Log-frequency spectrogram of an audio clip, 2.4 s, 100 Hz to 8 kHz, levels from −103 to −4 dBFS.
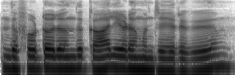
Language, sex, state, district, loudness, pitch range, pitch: Tamil, male, Tamil Nadu, Kanyakumari, -14 LUFS, 140-150 Hz, 145 Hz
